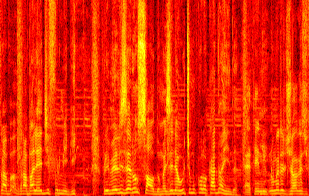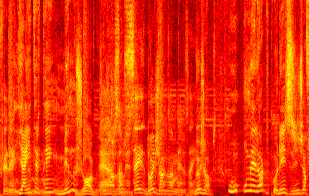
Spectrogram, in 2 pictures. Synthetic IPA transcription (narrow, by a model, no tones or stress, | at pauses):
ɾabt̪ɾabaʎɛd͡ʒɪfuɾmiɡĩɲʊpɾimejɾʊelɪzɛɾɐ̃sawd̪ʊmɐzelɪɛʊut͡ʃimʊkolokad̪ʊaĩnd̪ɐɛt̪ẽj̃nũmeɾʊd͡ʒɪʒɔɡʊzd͡ʒifeɾẽt͡ʃɪɐĩt̪eɾt̪ẽj̃mẽnʊzʒɔɡʊsɛnɔssẽmejzd̪ojzʒɔɡʊzamẽnʊzaĩd̪ojzʒɔɡʊs | ʊːmeʎɔɾpɾʊkoɾĩnt͡ʃuzaɐʒẽnt͡ʃɪʒa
